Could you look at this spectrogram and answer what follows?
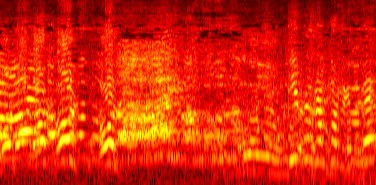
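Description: Student League rally crowd on Sheikh Hasina's homecoming day, many voices chanting slogans in loud, continuous overlapping rhythmic calls with steady crowd chatter throughout.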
